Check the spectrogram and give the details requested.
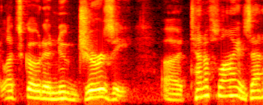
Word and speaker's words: Tenafly: Tenafly, is that how you pronounce that, David? Yep, that's right. Tenafly, New Jersey.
